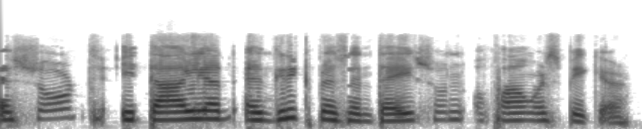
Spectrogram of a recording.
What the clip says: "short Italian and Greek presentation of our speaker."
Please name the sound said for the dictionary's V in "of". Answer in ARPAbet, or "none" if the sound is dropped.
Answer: F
